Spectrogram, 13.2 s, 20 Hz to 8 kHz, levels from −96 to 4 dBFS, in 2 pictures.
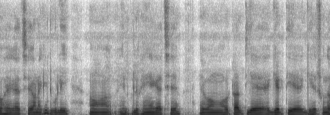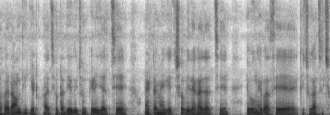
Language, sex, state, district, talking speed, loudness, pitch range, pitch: Bengali, male, West Bengal, Malda, 175 wpm, -16 LUFS, 110-120 Hz, 115 Hz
